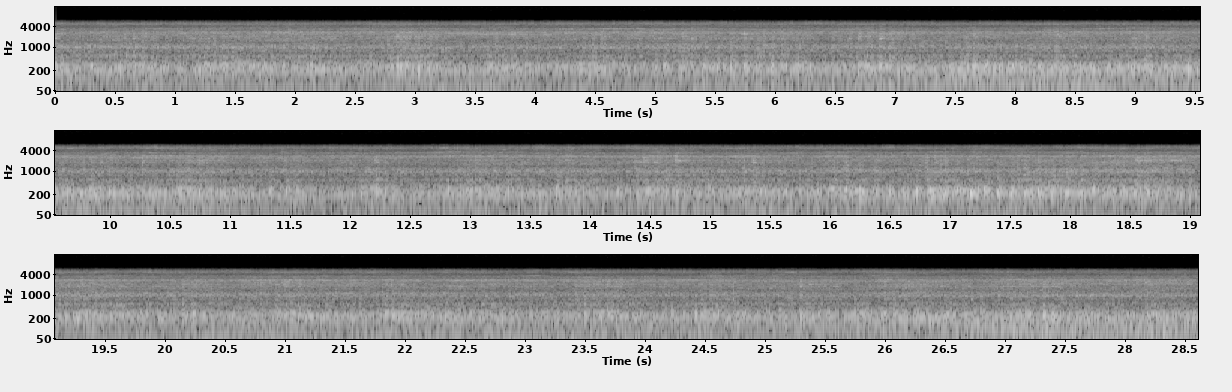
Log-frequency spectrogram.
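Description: Intermodal freight train rolling past at a steady pace: a continuous, even rumble of car wheels on the rails.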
